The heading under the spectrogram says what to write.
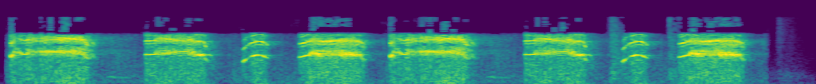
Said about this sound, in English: The monkey's here? You have the monkey? I do have Jojo you have the monkey right here. You have a quote from the monkey? I do. And let's hear it.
